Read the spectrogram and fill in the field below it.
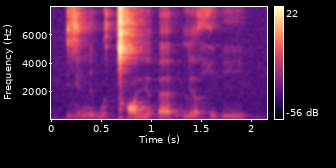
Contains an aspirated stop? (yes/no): yes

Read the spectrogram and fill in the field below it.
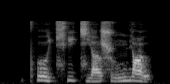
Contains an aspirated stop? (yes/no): yes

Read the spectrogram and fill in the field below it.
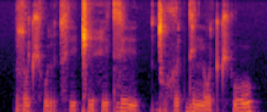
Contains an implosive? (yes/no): no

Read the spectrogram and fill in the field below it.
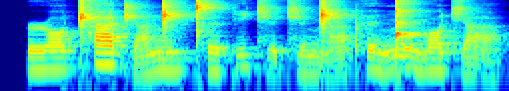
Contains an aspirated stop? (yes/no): yes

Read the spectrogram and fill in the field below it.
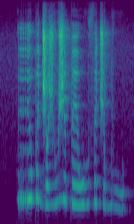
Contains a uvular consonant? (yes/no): no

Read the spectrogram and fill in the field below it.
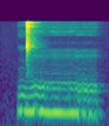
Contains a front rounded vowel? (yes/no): no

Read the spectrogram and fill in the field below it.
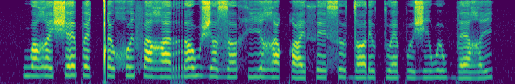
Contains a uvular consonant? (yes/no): yes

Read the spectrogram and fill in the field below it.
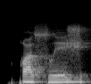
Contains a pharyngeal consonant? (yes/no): no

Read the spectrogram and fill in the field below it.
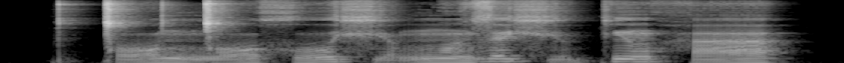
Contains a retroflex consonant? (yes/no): no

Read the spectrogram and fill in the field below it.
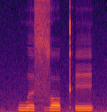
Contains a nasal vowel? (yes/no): no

